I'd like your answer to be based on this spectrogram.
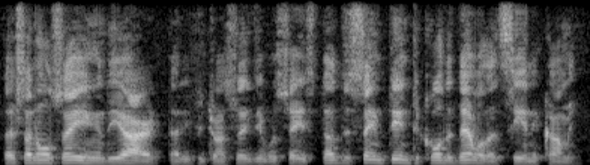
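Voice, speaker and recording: A man with a medium-pitched voice co-hosts a film podcast. He talks in a loose, informal chat style, full of slang and casual swearing. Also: fast. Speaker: podcast co-host.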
